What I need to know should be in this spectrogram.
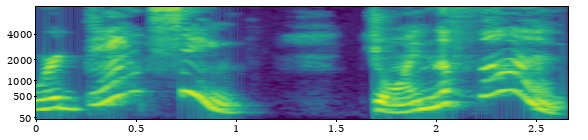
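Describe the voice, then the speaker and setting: A woman speaks in a high register. She uses a put-on character voice. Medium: read story.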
